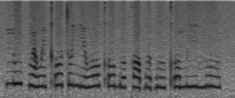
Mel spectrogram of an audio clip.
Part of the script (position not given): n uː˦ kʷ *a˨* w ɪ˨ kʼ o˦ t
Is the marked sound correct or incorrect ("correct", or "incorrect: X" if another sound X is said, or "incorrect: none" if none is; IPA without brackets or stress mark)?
incorrect: ã˨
